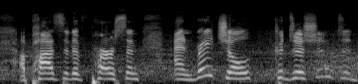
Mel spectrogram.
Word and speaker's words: Kadushin: And Rachel Kadushin, did I pronounce it right? Rhymes with revolution. Kadusha.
